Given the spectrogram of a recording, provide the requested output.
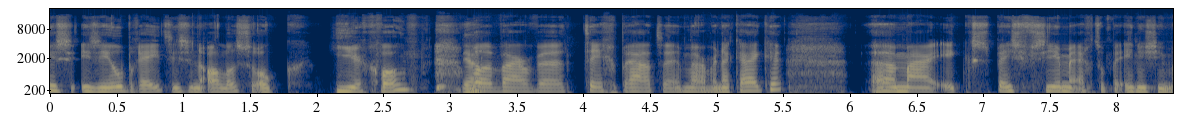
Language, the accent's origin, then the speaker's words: Dutch; Apeldoorn, Gelderland, Netherlands; Ik heb in Utrecht gestudeerd. Ik kom zelf van de Veluwe. Ik ben in Apeldoorn opgegroeid.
